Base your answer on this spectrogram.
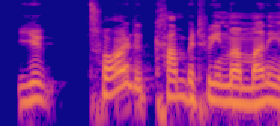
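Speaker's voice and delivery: ordinary talk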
